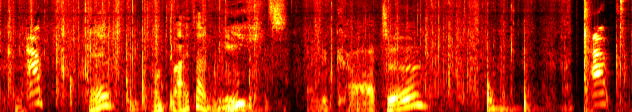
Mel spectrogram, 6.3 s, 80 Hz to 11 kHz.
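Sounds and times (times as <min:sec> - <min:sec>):
packing paper crinkling while unpacking a parcel: 0:00.0 - 0:05.8
speech: 0:00.2 - 0:05.2
person exclaiming: 0:01.8 - 0:02.9.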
